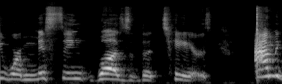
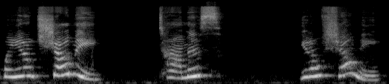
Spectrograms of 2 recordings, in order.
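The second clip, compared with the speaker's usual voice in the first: higher, louder, lightly voiced complaining Becca; mock Becca whine; 7 semitones higher, 4 dB louder than usual. Becca whining at Thomas that he doesn't show her. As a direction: whine it as a half-hearted reality star.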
